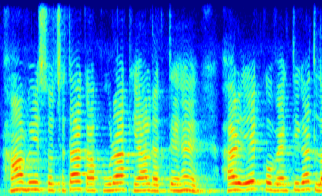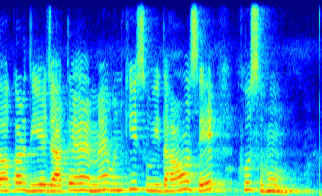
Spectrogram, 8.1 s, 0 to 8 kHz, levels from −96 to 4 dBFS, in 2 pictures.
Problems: none marked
